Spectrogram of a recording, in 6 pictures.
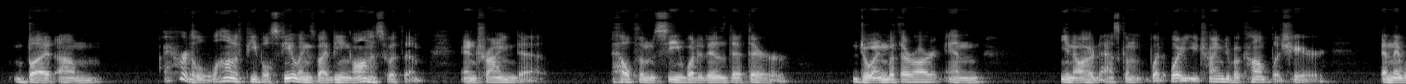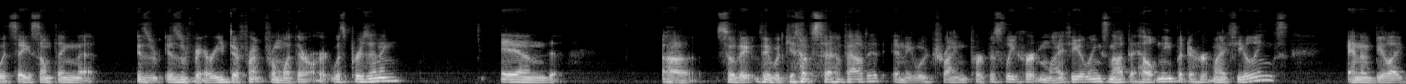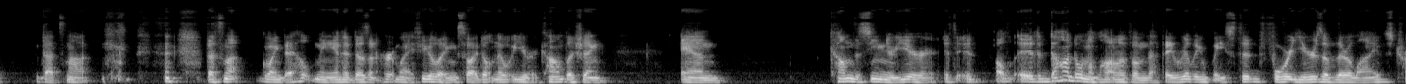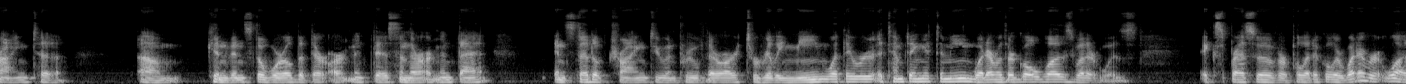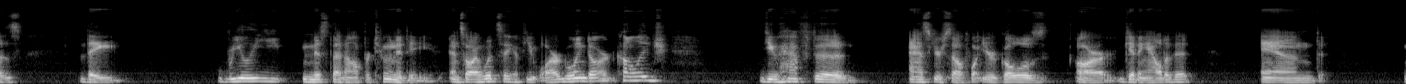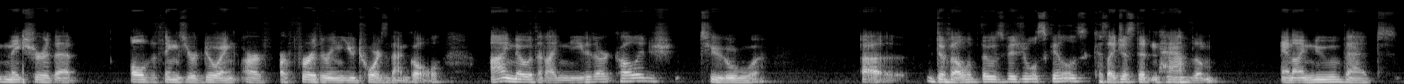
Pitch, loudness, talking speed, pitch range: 110 Hz, -17 LUFS, 180 wpm, 105-125 Hz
